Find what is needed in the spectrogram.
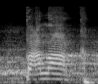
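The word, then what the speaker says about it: طلاق: Islamic পরিভাষায় একটা শব্দ বলেছে কি বলুন তো তালাক তালাক ঠিক না বেঠিক শব্দটা তালাক নয় শব্দটা হলো তলাক তলাক তলাক তলাম আলিফ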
